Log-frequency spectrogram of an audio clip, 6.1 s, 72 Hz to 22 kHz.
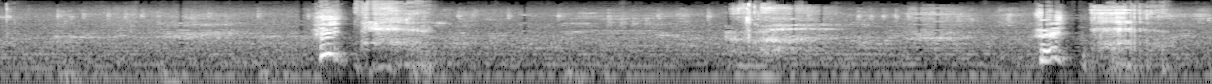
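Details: K-pop singer (GOT7) sneezing during a talk segment: two sudden explosive sneezes, each a sharp burst with a short breathy tail, over background music and talk.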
